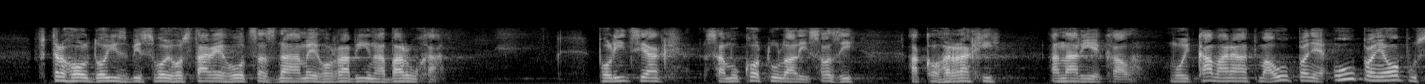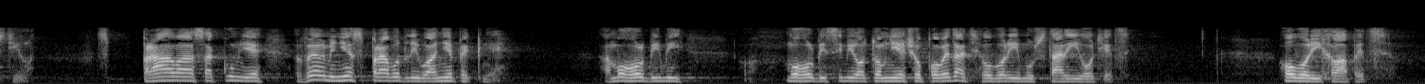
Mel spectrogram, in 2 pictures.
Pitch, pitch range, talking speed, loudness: 155 Hz, 145-165 Hz, 105 wpm, -20 LUFS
